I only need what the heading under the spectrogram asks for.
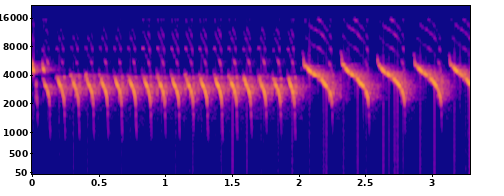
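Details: A canary sings to excite females to breed and teach young birds: a steady series of about twenty short downslurred chips, then a slower run of louder, higher notes sweeping sharply downward.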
